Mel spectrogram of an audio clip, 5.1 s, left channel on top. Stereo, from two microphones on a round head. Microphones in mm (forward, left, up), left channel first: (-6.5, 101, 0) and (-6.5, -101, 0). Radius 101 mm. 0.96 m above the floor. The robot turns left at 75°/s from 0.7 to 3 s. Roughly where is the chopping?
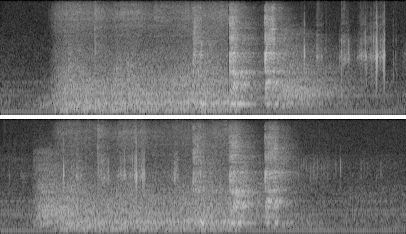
Centre.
